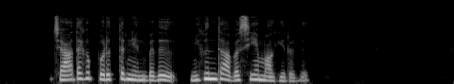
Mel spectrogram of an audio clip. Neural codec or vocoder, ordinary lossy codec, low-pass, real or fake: codec, 24 kHz, 0.9 kbps, WavTokenizer, medium speech release version 1; none; 9.9 kHz; fake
